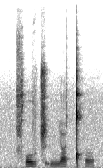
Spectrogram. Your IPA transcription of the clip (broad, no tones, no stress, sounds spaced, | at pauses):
t͡ɕʰ o v ʈ͡ʂ ḭ ɲ a ǃʰ ʌ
